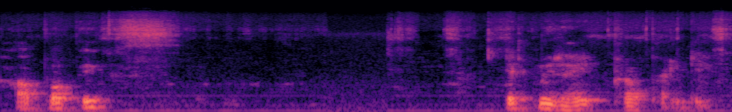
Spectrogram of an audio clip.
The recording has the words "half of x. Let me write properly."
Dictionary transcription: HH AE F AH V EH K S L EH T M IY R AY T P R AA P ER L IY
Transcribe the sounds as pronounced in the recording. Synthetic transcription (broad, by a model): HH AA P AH P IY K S L EH T M IY R AY T P R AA P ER L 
